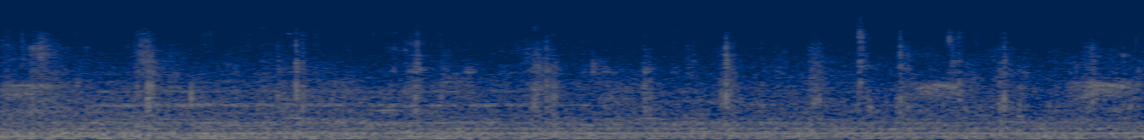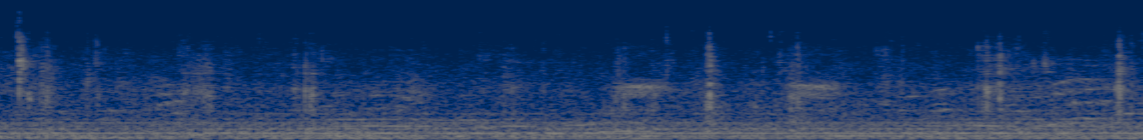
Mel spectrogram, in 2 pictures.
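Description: A man bites and chews corn on the cob with crunching, smacking sounds.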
